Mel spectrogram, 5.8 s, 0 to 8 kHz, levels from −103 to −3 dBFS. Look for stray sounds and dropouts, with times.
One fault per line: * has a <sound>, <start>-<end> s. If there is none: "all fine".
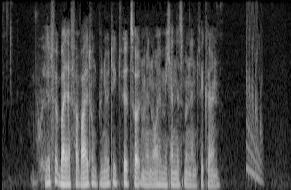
* has a chirp, 4.9-5.3 s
